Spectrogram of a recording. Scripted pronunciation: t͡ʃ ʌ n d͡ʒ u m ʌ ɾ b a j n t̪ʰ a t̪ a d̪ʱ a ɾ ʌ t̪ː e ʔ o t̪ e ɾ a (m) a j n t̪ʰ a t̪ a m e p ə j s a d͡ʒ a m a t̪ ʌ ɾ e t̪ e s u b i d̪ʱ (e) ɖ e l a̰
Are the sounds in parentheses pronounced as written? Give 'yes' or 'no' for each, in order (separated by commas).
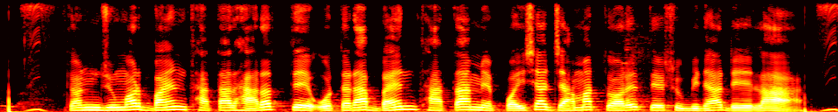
no, no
